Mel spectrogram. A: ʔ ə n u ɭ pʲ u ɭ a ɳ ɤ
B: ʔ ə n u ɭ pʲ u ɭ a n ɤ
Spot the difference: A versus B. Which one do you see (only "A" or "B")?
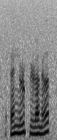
A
